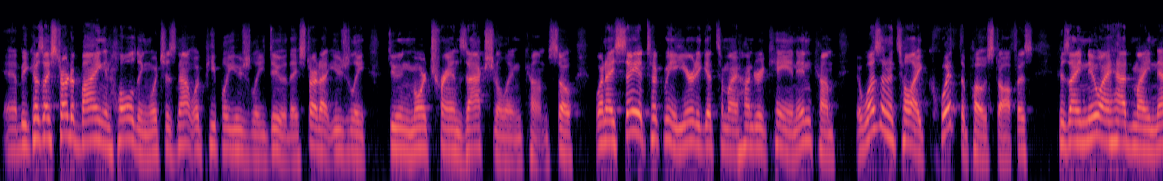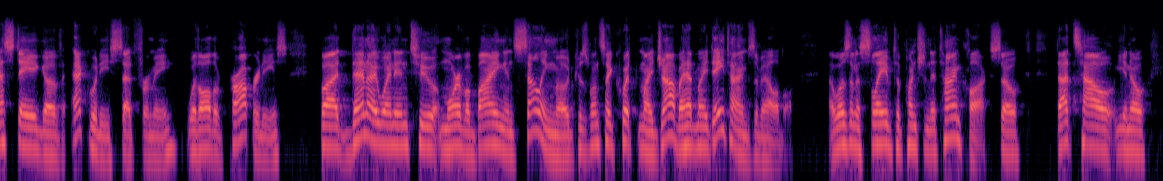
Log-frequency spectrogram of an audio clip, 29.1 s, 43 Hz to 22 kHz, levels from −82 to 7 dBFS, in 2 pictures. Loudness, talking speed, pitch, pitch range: -24 LUFS, 205 wpm, 135 Hz, 120-155 Hz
